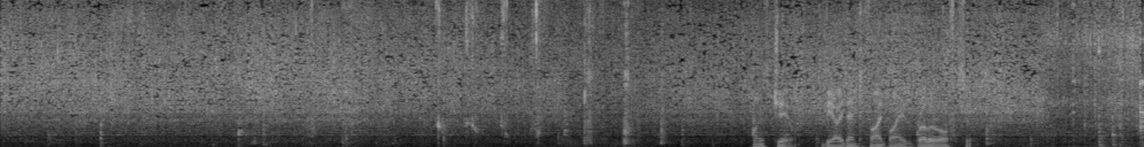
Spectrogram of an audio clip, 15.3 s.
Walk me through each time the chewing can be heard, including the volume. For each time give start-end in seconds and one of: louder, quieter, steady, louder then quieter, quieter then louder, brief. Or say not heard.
3.1-9.0 louder.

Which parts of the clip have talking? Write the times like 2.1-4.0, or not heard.
10.1-13.2.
